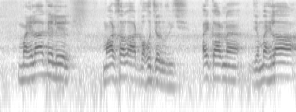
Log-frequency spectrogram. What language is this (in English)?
Maithili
